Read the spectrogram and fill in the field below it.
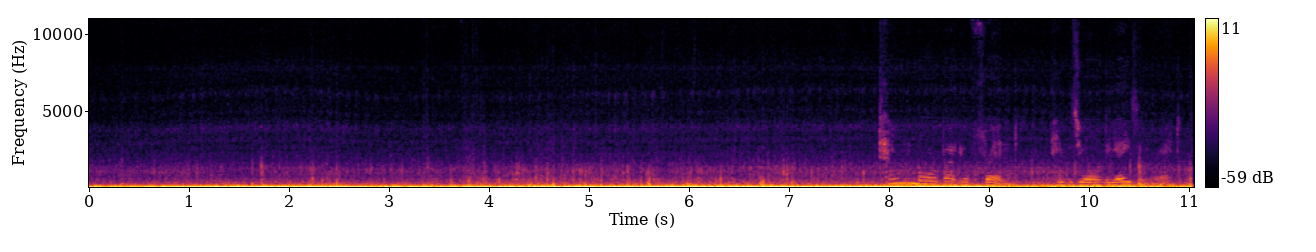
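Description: A heavy vehicle's engine rumbles steadily.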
